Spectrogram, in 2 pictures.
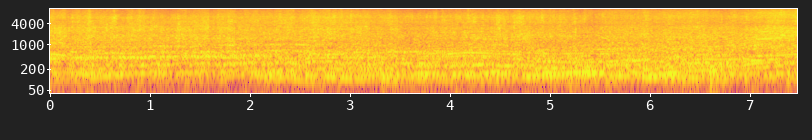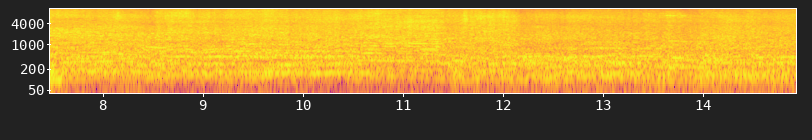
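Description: Dirt track race cars roaring around the oval at a summer nationals event, a dense, loud, continuous engine drone with cars passing in overlapping waves.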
